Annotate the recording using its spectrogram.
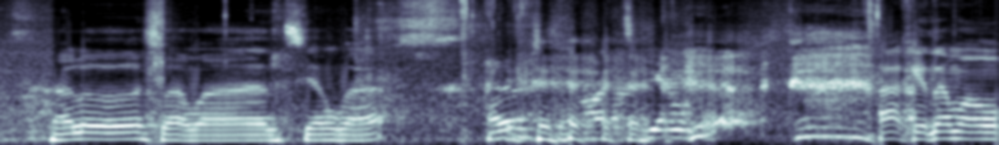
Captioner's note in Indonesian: tertawa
